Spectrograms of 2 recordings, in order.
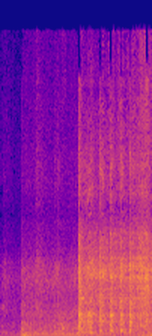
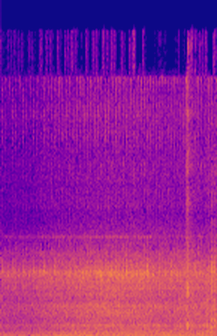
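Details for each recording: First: Ford Figo after repair of knocking at idle with AC on, caused by water in the ignition coils/plug wells, with injectors and throttle body serviced: engine cranks and catches cleanly, settling without knocking. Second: Ford Figo petrol engine idling, starts fine but knocks heavily and shakes when AC is switched on: lumpy, uneven misfire caused by water inside the ignition coils and spark plug wells.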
